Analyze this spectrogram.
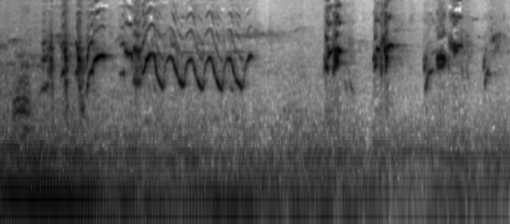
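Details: Javan myna singing as a lure for other starlings: a harsh squawk opens, then a long wavering whistle warbling up and down for over a second, followed by short scratchy chirps spaced apart.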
